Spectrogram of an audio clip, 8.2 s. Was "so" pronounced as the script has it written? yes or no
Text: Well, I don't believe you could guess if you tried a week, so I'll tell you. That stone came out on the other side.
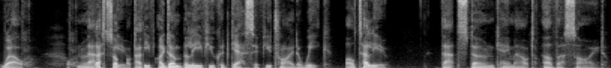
no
